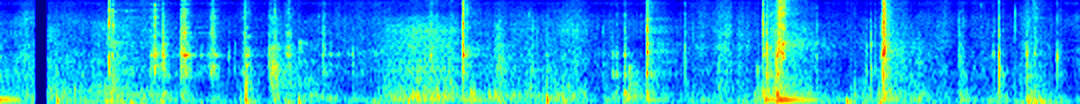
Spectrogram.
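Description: Steel snap ring clicking and scraping against the steel PTO clutch drum as it is worked by hand into its groove: a run of irregular sharp metallic clicks, the loudest about six seconds in.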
